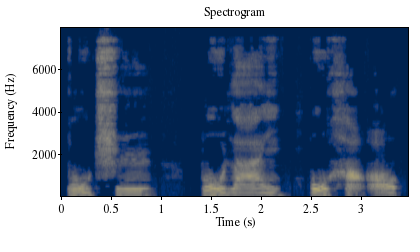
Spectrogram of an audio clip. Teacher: 不 is followed by respectively the first tone, second tone, and third tone syllable, and there's no change in tones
